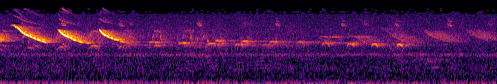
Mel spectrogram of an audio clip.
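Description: A bird calling: three quick whistles, each falling in pitch, in the first second, then a run of short, softer notes at a steady pitch. A faint low rumble lies beneath.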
